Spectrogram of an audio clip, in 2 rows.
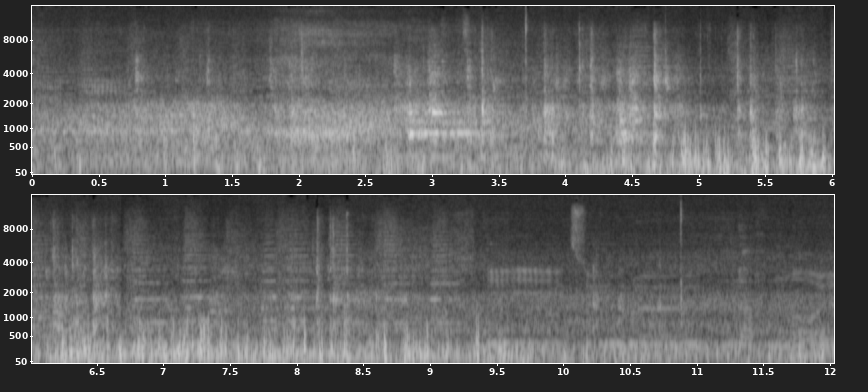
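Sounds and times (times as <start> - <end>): heavy machine engines running: 0.0 - 12.0
steady whine: 0.0 - 12.0
metal knocks and crunches: 1.2 - 6.8.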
